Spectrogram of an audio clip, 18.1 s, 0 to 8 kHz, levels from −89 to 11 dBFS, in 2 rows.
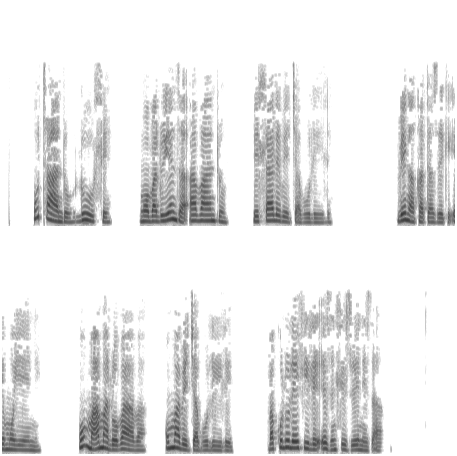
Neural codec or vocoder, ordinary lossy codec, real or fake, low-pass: none; MP3, 24 kbps; real; 7.2 kHz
